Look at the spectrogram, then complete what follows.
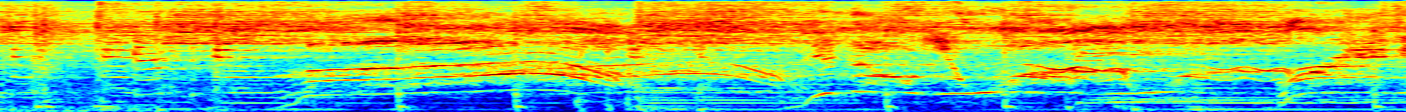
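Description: Rock band playing live on acoustic instruments, with sustained low chords under high lines that bend and slide up and down.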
